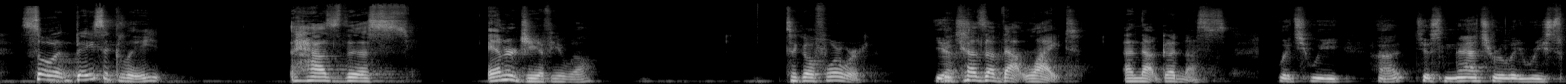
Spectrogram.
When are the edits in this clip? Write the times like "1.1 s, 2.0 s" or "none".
12.6 s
